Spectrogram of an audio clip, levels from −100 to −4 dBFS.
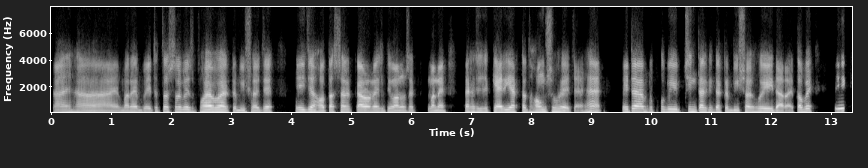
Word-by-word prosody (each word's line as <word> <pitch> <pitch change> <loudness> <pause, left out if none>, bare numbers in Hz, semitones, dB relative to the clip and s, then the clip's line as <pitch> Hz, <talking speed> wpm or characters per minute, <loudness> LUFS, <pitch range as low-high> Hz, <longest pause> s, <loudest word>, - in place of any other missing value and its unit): আয় 130 +2 -3 0.2
হায়! 110 -4 -2 0.2
মানে 120 +1 -2 0.3
এটা 125 +3 -9
তো - - -5
আসলে 160 +3 -3
বেশ 155 -2 0
ভয়াবহ 140 0 +6
একটা 125 +1 -7
বিষয় 115 0 -3
যে - - +1 0.5
এই 150 - +2
যে 155 - +4
হতাশার 130 +3 0 0.2
কারণে 130 0 +5
যদি 120 +2 -7
মানুষের, 120 +1 -1 0.3
মানে 120 0 +2 0.4
দেখা 130 0 0
যায় 125 0 -4
যে - - -6
ক্যারিয়ারটা 140 +3 +4
ধ্বংস 125 0 0 0.2
হয়ে 115 -3 +3
যায়। - - -6
হ্যাঁ? 180 +2 +2 0.4
এইটা 160 +4 +1 0.4
খুবই 165 0 -2 0.3
চিন্তার 160 -2 +2
কিন্তু 140 0 -3
একটা 135 - -4
বিষয় 125 +1 0
হয়েই 130 0 +3
দাঁড়ায়। 95 - 0
তবে 150 +5 +2 0.5
এই 365 +1 +6
130 Hz, 160 wpm, -24 LUFS, 120-145 Hz, 0.5 s, ভয়াবহ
